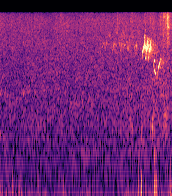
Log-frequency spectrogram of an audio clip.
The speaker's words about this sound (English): Oh, let's get some of that sound. Can you hear those birds?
